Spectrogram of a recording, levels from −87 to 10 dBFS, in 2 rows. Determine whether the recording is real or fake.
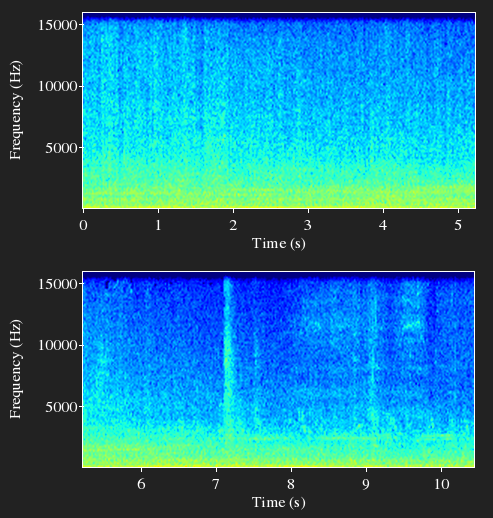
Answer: real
